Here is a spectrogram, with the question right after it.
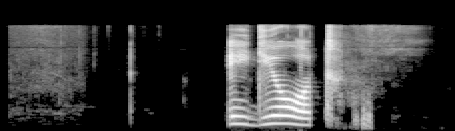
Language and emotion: Russian, neutral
